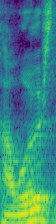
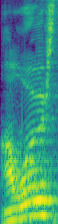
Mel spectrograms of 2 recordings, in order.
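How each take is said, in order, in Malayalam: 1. ഈ വാക്ക് ഹ ശബ്ദത്തിൽ തുടങ്ങുന്നു. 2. ഈ വാക്ക് നേരിട്ട് ഒരു സ്വരാക്ഷരത്തിൽ തുടങ്ങുന്നു. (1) "ഹവേഴ്സ് എന്ന് പറയില്ല" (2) "അവേഴ്സ് എന്നേ പറയുള്ളൂ"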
